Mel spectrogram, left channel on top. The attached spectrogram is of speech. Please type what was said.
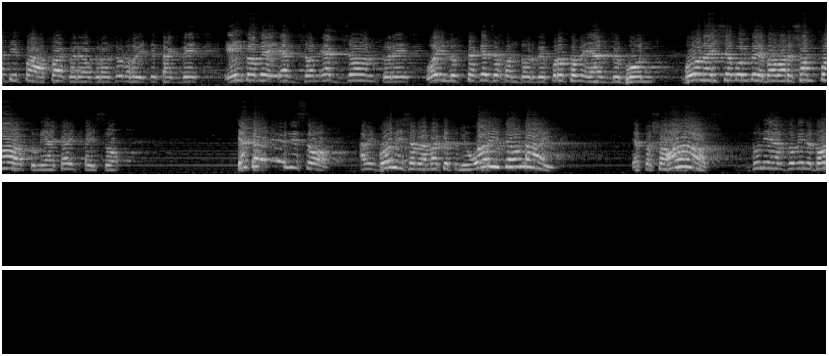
পা পা করে অগ্রসর হইতে থাকবে, এইভাবে একজন একজন করে ওই লোকটাকে যখন ধরবে, প্রথমে আসবে বোন, বোন আইসা বলবে, বাবার সম্পদ তুমি একাই খাইছো, একাই নিয়ে নিছো, আমি বোন হিসেবে আমাকে তুমি ওয়ারিশ দেও নাই, এত সহজ দুনিয়ার জমিনে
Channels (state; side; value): silent; right; digital silence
